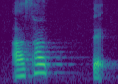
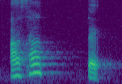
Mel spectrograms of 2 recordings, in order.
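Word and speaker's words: 明後日: 아사떼, 아사떼.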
